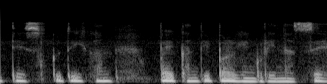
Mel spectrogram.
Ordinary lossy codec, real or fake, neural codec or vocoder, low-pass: AAC, 32 kbps; real; none; 7.2 kHz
